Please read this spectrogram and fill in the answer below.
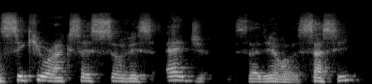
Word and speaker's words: SASE: Secure Access Service Edge, c'est-à-dire SASE. Ça se prononce SASE. Ce n'est pas l'enveloppe auto-adressée. Parce qu'en anglais, ça veut dire Self-Addressed Envelope.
